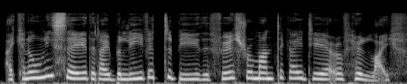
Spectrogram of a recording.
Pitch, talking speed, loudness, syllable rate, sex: 265 Hz, 250 wpm, -15 LUFS, 5.8 syllables/s, female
